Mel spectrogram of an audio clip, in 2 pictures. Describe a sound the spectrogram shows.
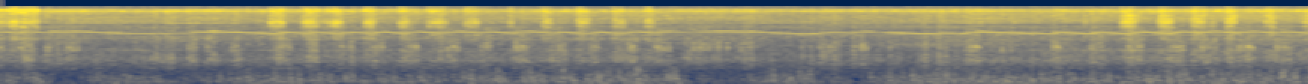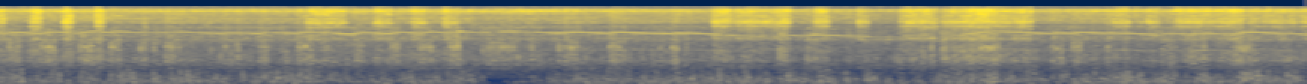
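A grinding stone grinds against a metal ring.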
